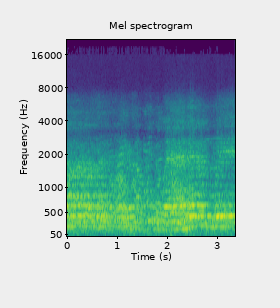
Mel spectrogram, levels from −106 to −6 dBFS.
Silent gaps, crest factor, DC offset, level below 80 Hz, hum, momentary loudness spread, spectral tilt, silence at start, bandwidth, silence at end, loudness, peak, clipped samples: none; 14 dB; under 0.1%; -48 dBFS; none; 6 LU; -8.5 dB/octave; 0 s; 6.8 kHz; 0 s; -20 LUFS; -6 dBFS; under 0.1%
